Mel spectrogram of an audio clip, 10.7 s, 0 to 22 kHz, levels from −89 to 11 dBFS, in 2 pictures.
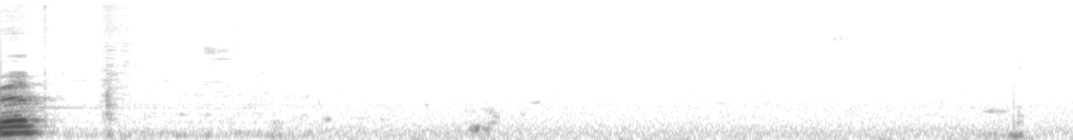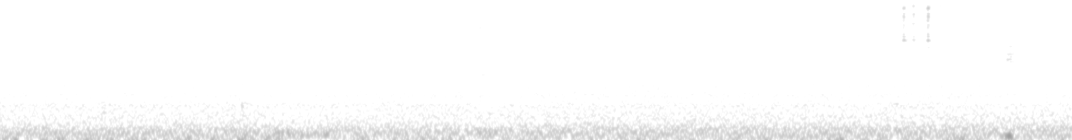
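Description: Periodic USB or driver dropouts run from 3.06 to 7.27 s: about every 0.1 s, something blocks the audio path and roughly two milliseconds of speech drops to silence, around forty times in all, heard as an evenly spaced ticking while the voice continues.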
